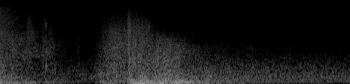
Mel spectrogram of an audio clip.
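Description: A magical sound effect whooshes past.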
